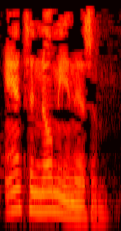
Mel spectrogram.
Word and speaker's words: antinomianism: It was called antinomianism. I said it right the first time.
